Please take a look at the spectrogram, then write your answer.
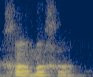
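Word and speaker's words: خواہ مخواہ: वाव मादुला से मुराद होता है वो वाव जो साइलेंट होता है जो पढ़ा नहीं जाता। और उसके लिए दो चीजों का होना जरूरी है। वाव से पहले खा आया हो और वाव के बाद अलिफ आया हो तभी वाव जो होगा साइलेंट होगा या वाव मादुला होगा।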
